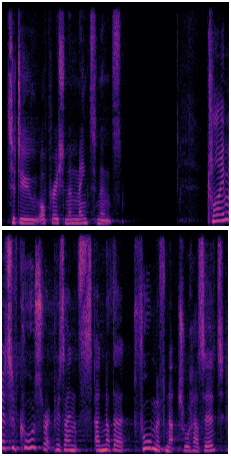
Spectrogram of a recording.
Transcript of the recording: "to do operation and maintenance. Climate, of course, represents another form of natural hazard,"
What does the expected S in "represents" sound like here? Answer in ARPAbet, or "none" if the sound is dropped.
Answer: S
